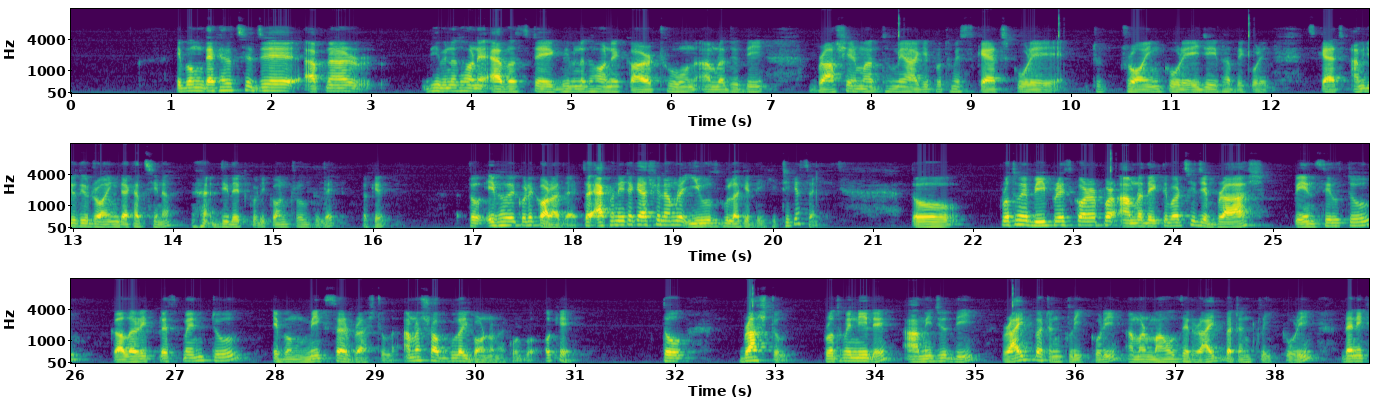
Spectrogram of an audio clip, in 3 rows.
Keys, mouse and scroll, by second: 4.2 scroll down 1, 8.2-15.0 drag, 15.1 ctrl+Num_Lock, 15.1 click, 15.3 ctrl+Delete, 23.3 right click, 32.6 click, 35.3 right click.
